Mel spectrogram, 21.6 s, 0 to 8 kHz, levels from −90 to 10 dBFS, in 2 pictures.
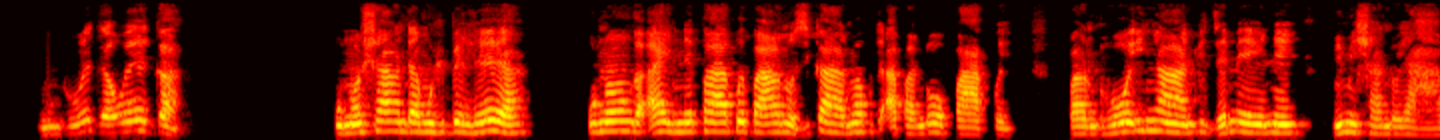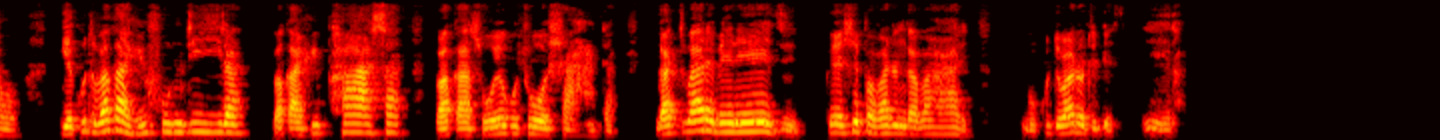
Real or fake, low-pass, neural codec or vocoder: real; 7.2 kHz; none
